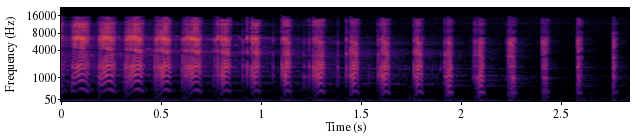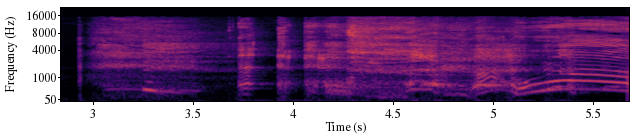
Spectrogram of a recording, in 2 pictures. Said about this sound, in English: Let me clear my throat.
